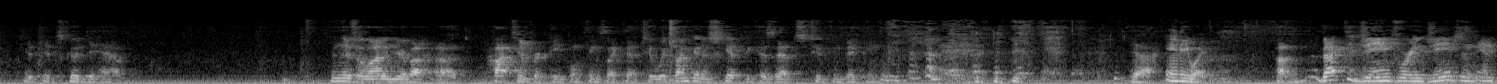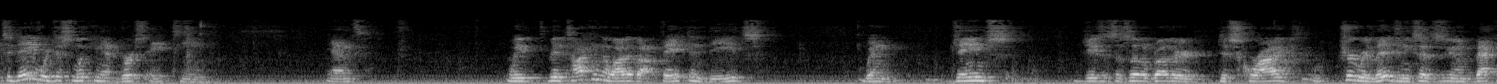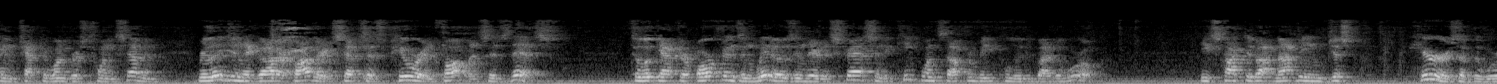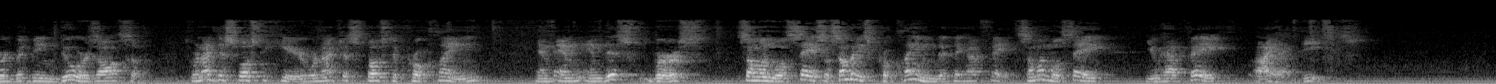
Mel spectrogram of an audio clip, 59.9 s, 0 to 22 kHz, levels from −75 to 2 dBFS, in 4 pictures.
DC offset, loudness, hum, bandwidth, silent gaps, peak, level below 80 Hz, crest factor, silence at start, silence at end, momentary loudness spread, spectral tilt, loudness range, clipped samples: under 0.1%; -21 LUFS; none; 8.6 kHz; none; -4 dBFS; -34 dBFS; 18 dB; 0 s; 0 s; 20 LU; -7 dB/octave; 7 LU; under 0.1%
